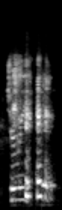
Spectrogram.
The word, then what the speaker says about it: Jerica: the D is silent. Right, Jerica. I thought so. That's why I was so confused just now. Jerica. Because I know the D is supposed to be silent.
